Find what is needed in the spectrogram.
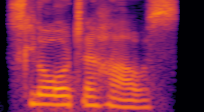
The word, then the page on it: slaughterhouse: Indian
